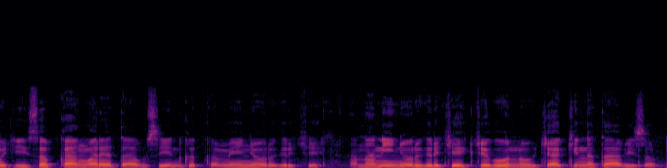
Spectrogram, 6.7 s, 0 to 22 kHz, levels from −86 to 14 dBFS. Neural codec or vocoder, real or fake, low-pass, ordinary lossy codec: none; real; 10.8 kHz; none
